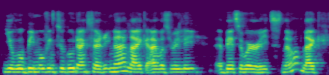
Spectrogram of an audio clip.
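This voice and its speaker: A woman's voice: fairly low pitch, little pitch movement, moderate pace, fairly bright tone. Reflective woman chatting, hesitant. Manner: hesitant, often adds a tag "no?". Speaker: guest storyteller, cultural worker. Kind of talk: casual reflective conversation. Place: remote video call. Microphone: video call.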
